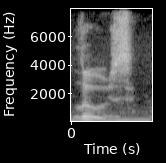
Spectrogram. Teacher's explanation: He would lose his pants with a Z or the voiced S, lose.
